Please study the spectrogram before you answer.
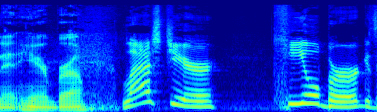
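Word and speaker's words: Kjellberg: yeah you're finding it here bro last year keel Burke is how you say his name you look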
